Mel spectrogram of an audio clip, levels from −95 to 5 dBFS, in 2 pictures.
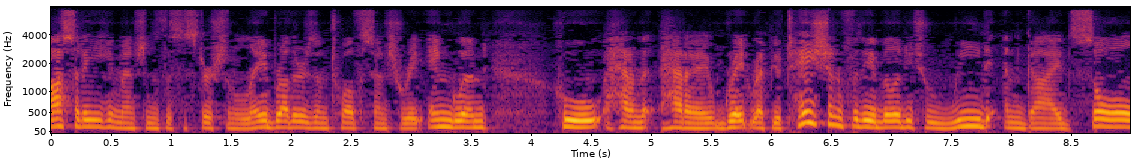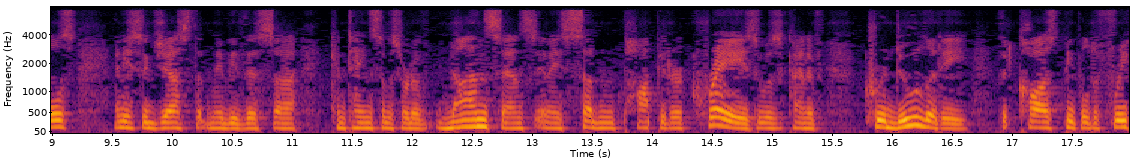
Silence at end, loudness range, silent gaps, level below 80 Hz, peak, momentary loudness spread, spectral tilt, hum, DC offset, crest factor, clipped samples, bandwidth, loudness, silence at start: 0 s; 4 LU; none; -52 dBFS; -4 dBFS; 12 LU; -8 dB/octave; none; under 0.1%; 16 dB; under 0.1%; 7.8 kHz; -20 LUFS; 0 s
